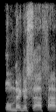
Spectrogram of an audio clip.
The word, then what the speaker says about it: Omega Psi Phi: How how do you pronounce so I don't say anything disrespectful? Omega Sci-Fi Fraternity Incorporated, sir.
